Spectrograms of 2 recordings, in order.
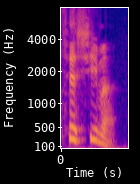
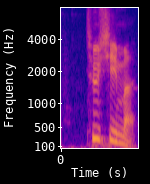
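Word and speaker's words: Tsushima: for trying but like the game itself in game they have two different pronunciations sometimes they pronounce it with the tea sometimes they don't and and blazian that doesn't help tashima tsima tashima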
